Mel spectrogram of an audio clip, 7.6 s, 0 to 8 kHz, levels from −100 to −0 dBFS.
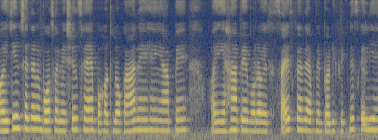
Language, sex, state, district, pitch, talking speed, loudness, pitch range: Hindi, female, Maharashtra, Chandrapur, 210 Hz, 235 wpm, -20 LUFS, 195-225 Hz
